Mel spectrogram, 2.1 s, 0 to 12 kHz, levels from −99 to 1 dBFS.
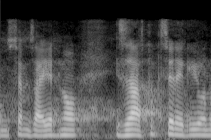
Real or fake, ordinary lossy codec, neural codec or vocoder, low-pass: fake; AAC, 64 kbps; codec, 16 kHz, 2 kbps, FreqCodec, larger model; 7.2 kHz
